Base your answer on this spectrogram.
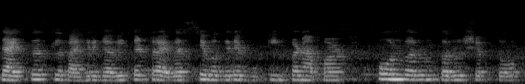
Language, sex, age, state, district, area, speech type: Marathi, female, 45-60, Maharashtra, Amravati, urban, spontaneous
